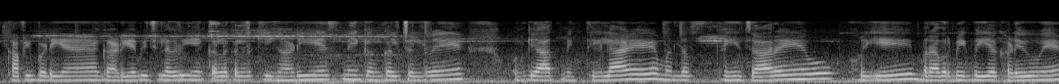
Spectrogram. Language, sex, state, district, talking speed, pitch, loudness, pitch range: Hindi, female, Uttar Pradesh, Budaun, 225 wpm, 195 Hz, -20 LUFS, 190-205 Hz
